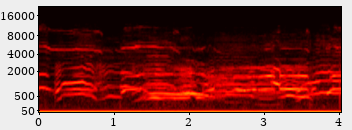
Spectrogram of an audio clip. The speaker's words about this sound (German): Eine Hundeschlittenfahrt mit Huskies steht auf dem Plan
